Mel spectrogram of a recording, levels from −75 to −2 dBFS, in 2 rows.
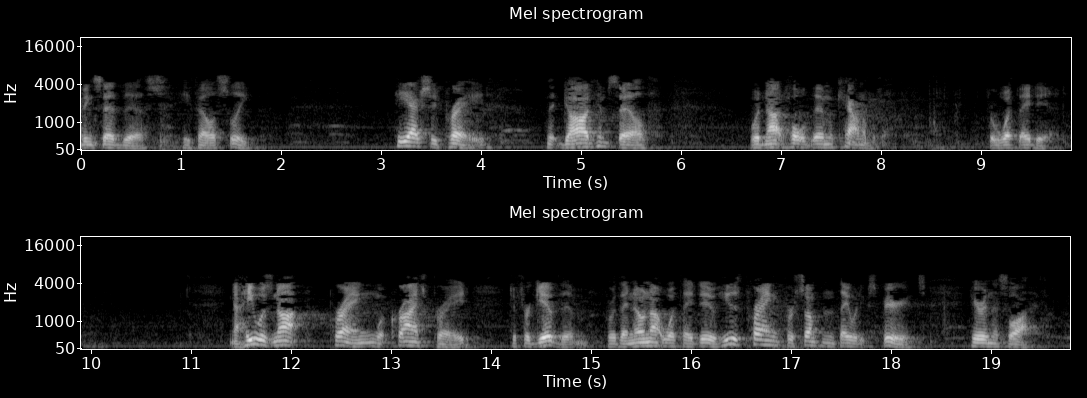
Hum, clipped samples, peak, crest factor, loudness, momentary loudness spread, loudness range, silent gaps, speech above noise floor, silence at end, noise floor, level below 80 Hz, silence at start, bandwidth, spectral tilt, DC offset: none; under 0.1%; -4 dBFS; 22 dB; -25 LUFS; 17 LU; 6 LU; none; 32 dB; 0.3 s; -56 dBFS; -56 dBFS; 0 s; 5.8 kHz; -10 dB/octave; under 0.1%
